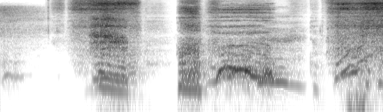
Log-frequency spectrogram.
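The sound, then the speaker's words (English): Loud, forceful deep breaths taken as a breathing exercise, in three heavy gasping bursts with a rough, voiced, groan-like edge and short pauses between them; no speech. “Let's do some breathing exercises. In.”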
